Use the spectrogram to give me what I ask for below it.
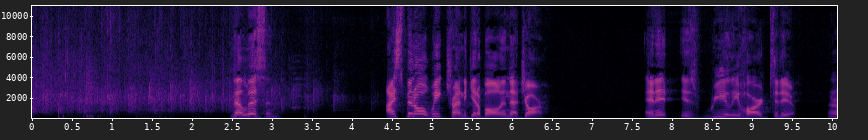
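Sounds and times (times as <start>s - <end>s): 
audience applause: 0.0s - 4.2s
speech: 2.5s - 3.2s, 4.4s - 6.5s, 7.6s - 10.0s.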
